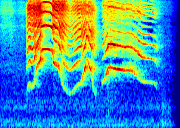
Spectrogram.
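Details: Male umbrella cockatoo kept as a pet, giving a taught sound in a small room: a long, shrill, harmonic squeal that dips and swoops up and down, breaks briefly, then resumes as a steadier squeal that slowly falls away.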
